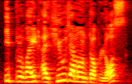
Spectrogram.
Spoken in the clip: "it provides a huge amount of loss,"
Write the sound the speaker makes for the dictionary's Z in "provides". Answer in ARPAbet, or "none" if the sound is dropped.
none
